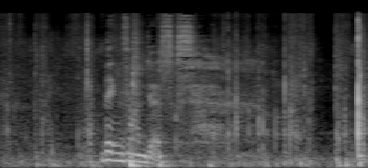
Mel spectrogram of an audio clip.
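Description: A plastic sheet rustles as it is flipped over.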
